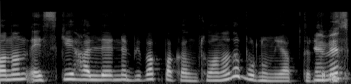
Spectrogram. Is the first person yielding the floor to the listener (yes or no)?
yes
